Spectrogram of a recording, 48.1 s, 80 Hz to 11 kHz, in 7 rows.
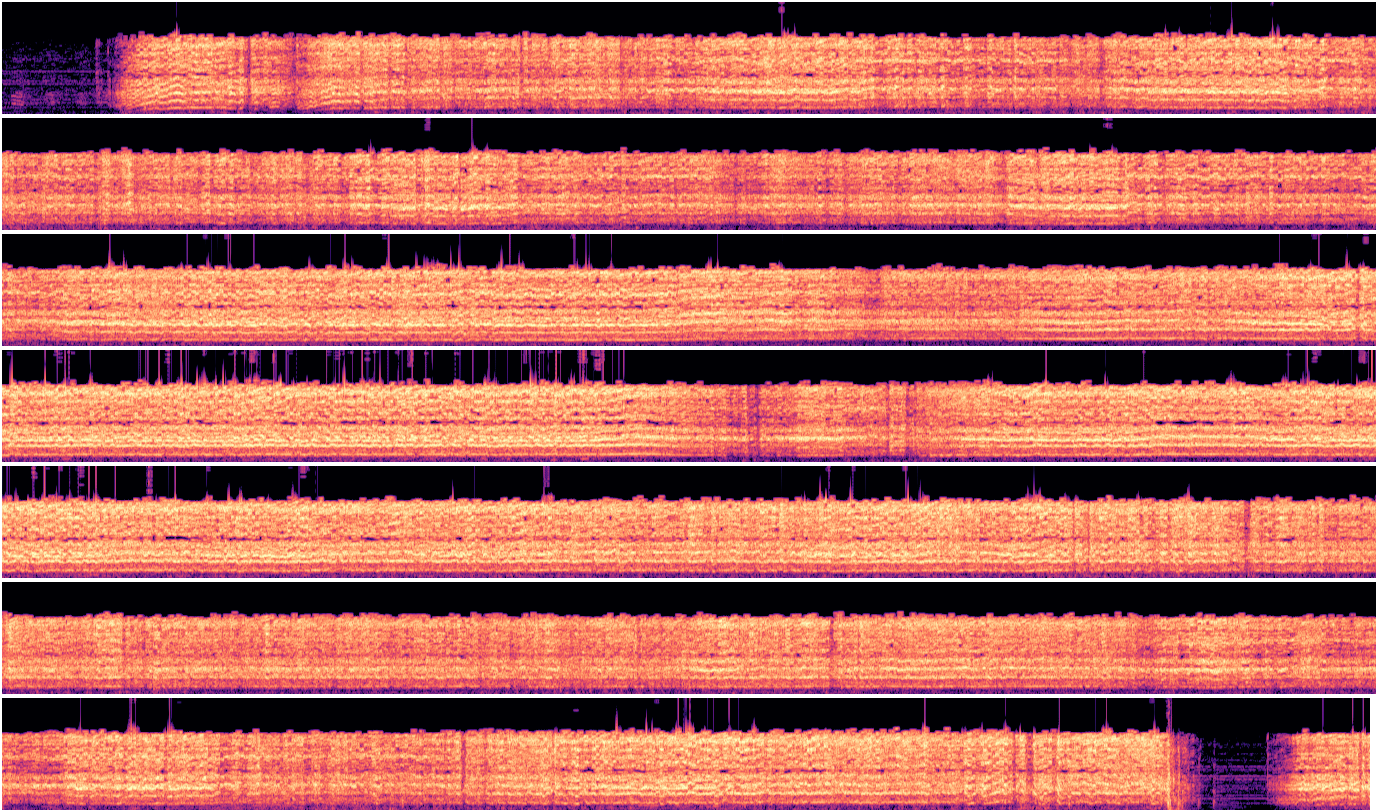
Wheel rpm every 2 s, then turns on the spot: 50, 210, 220, 230, 220, 230, 230, 210, 210, 230, 220, 210, 220, 220, 220, 230, 230, 230, 230, 230, 230, 230, 220, 150.
none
